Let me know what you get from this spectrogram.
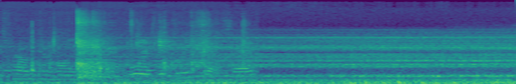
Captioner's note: chattering; dramatic, tense music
